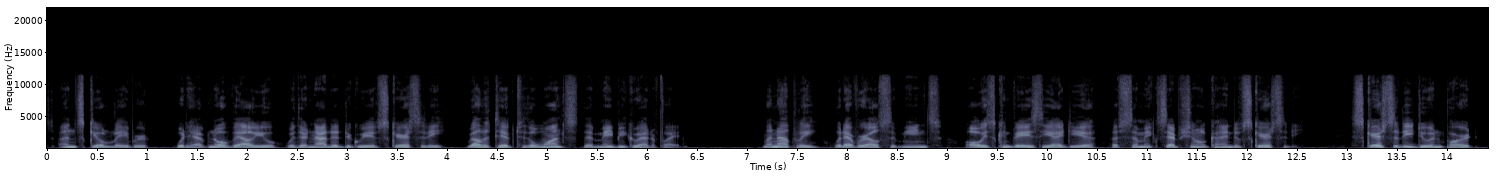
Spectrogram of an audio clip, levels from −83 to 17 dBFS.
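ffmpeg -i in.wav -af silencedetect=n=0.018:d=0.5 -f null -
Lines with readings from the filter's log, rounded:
silence_start: 6.30
silence_end: 7.17 | silence_duration: 0.87
silence_start: 12.45
silence_end: 13.09 | silence_duration: 0.63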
